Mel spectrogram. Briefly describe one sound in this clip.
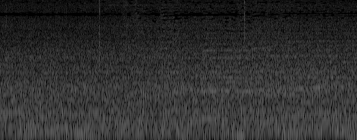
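A game menu gives short soft clicks as selections change.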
